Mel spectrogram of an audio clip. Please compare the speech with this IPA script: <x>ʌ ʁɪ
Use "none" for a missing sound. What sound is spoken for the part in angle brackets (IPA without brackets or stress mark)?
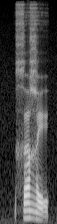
x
